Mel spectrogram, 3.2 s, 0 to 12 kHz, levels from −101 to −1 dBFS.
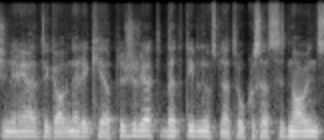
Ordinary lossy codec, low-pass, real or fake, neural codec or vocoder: Opus, 64 kbps; 10.8 kHz; fake; codec, 16 kHz in and 24 kHz out, 0.6 kbps, FocalCodec, streaming, 2048 codes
